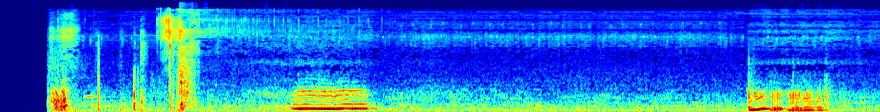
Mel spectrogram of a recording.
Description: #Goodnight, sleep tight and here she goes...@Maggie the pug snores#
